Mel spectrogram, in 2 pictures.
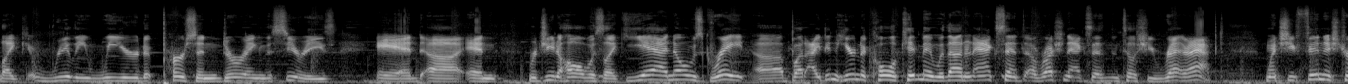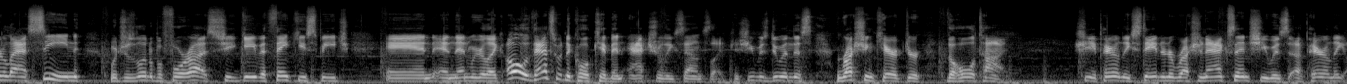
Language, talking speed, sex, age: English, 195 wpm, male, 30-49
